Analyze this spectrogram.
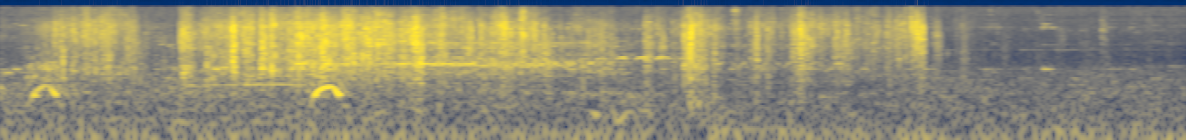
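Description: Paper rustles as it is unfolded.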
